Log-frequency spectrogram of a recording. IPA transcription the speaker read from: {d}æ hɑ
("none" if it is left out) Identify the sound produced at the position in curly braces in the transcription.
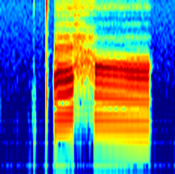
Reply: tʼ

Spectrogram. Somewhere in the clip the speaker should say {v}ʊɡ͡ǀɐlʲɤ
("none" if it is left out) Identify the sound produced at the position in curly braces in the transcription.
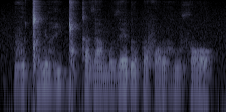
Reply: v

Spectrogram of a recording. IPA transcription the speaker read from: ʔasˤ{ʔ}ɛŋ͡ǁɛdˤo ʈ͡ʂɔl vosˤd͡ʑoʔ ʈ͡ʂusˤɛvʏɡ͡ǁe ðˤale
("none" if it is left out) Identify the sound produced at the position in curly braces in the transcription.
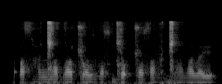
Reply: ɦ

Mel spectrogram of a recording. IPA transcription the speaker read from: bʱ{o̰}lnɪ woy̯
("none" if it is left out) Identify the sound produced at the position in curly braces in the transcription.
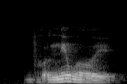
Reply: o̰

